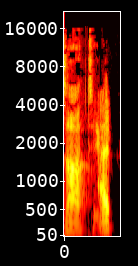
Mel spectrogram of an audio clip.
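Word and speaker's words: Xatu: So you can pronounce Zatu correctly because it has a friggin' X on the front, but you can't pronounce Alolamola correctly. – I mean, what was I supposed to say? Zatu. – X2 or something? X2. I don't know. – Exatu? I don't know. Like, it's Zatu.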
